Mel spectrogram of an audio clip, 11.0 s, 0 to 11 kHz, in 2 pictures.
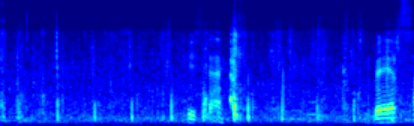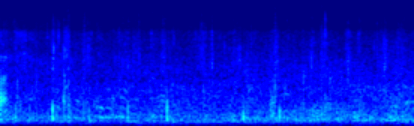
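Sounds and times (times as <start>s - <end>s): footsteps on paved path: 0.0s - 11.0s.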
